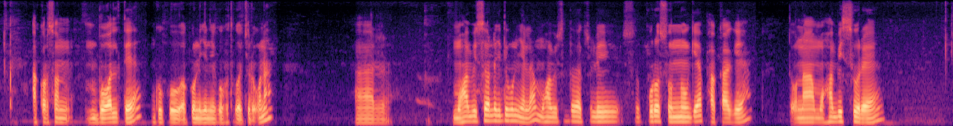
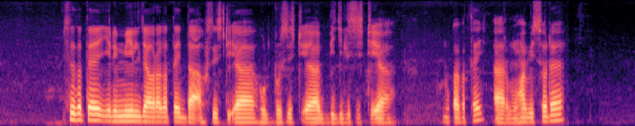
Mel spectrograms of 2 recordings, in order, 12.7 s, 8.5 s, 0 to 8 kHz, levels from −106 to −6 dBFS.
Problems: background sounds at intervals, background conversations at intervals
